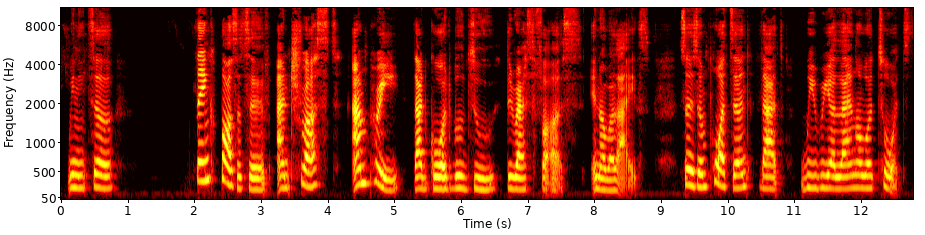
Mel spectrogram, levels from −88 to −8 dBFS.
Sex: female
